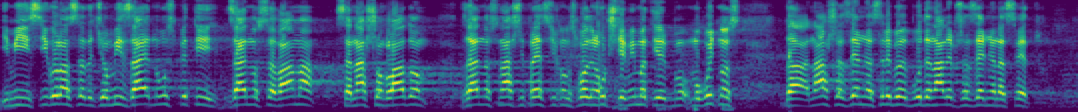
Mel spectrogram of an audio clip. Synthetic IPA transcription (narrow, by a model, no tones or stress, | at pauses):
imiːsiɡuɾansad̪at͡ɕemo̞miːzaje̞d̪no̞uspe̞t̪izajed̪no̞saʋama | sanaʃomvlˠaːd̪o̞m | zajed̪nosanaʃimpɾet̪sed̪ikomɡospo̞d̪inot͡ʃi̥t͡ɕemimat̪imoɡuːt͡ɕnost̪ | d̪anaʃazemʎasr̩biobud̪e̞najlʲepʃazemʎanasʋeːt̪u̥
